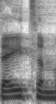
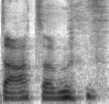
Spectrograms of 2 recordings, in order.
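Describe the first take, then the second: First: The first vowel is a long A sound. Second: The first vowel is a short A sound. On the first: The speaker calls it right. "The long A" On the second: The speaker calls it wrong. "that was a short A"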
